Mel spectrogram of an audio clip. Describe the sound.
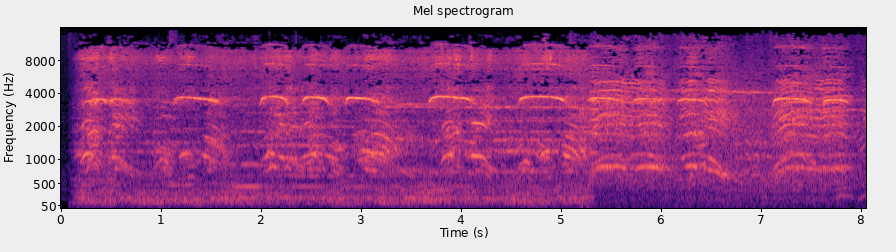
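A crowd on the Paseo de la Castellana during the national day celebration shouts at Spanish Prime Minister Pedro Sánchez and demands elections. The loud, continuous jeering is pierced by many shrill, repeated whistles.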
